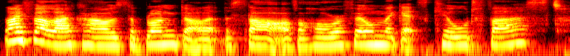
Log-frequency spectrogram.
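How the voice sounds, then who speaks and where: Young British female student, played by an actress: anxious, aggrieved, self-justifying, mid-pitched, natural conversational storytelling for a dramatic monologue. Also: normal speed, sharp tone, lightly acted. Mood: exasperated. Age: young adult. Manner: chatty, slangy, self-justifying.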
